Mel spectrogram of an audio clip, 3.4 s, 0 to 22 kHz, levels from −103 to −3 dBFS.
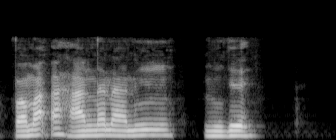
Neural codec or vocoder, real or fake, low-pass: codec, 16 kHz, 2 kbps, FunCodec, trained on LibriTTS, 25 frames a second; fake; 7.2 kHz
